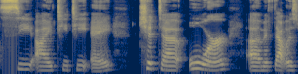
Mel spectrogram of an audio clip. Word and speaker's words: chitta: a vibrational spectrum so in yoga it's called chitta it's spelled c-i-t-t-a chitta or um if that was translated roughly speaking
